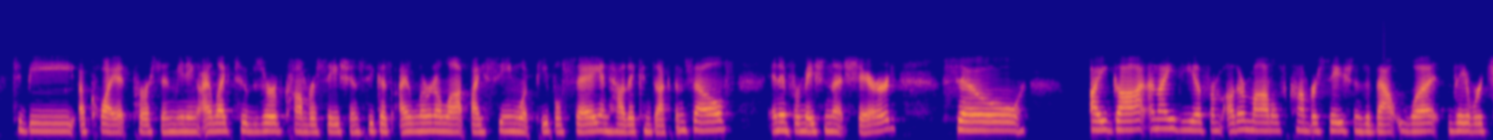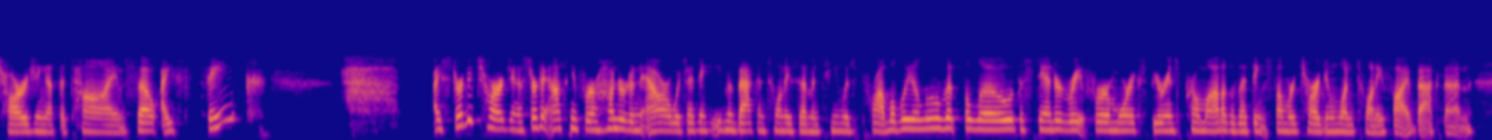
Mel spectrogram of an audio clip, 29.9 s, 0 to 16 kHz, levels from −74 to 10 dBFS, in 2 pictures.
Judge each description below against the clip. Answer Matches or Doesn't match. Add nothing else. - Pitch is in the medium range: Matches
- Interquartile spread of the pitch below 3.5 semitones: Matches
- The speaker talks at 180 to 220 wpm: Matches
